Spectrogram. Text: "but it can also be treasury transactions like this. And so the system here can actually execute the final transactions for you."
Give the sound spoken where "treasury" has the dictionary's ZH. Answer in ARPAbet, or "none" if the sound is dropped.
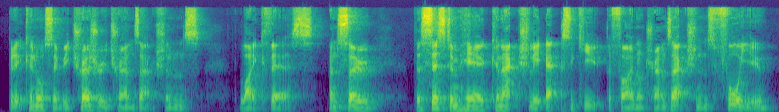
ZH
